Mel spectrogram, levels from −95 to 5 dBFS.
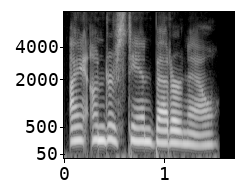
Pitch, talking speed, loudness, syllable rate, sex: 220 Hz, 140 wpm, -15 LUFS, 4.9 syllables/s, female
